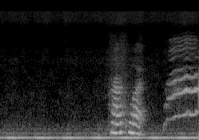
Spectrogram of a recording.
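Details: Loud indoor meowing from a pet cat that wants company going downstairs; a person speaks briefly, then the cat gives a rising, drawn-out meow at the end, over a low steady hum.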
